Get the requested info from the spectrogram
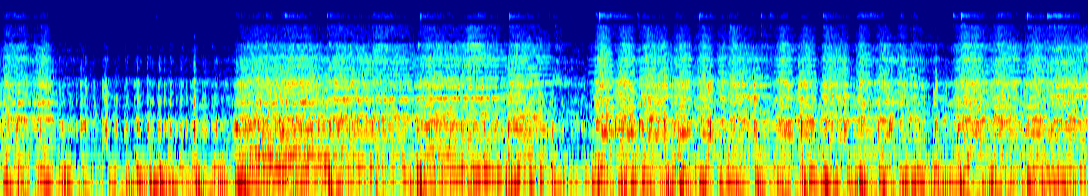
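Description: High school marching band playing live: brass with drumline percussion keeping a quick rhythm. The music dips briefly and changes texture just before six seconds in.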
